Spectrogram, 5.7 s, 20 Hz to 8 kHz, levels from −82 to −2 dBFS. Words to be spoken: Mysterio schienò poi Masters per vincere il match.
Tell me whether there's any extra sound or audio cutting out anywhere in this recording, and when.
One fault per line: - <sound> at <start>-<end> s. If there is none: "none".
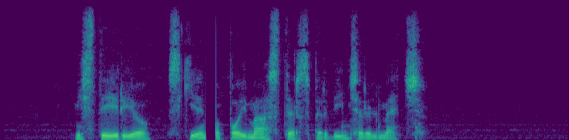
- dropout at 2.1-2.2 s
